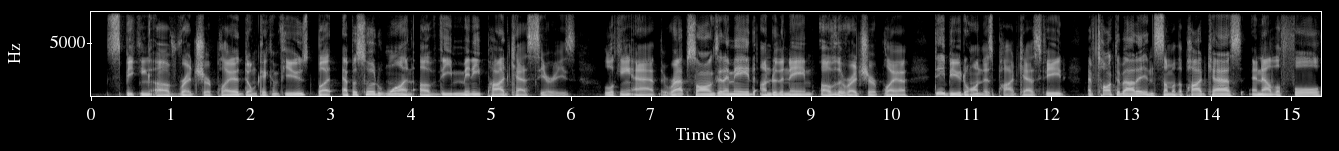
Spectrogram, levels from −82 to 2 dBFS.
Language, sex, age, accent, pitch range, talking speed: English, male, 30-49, American, 80-100 Hz, 195 wpm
